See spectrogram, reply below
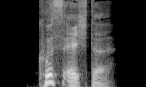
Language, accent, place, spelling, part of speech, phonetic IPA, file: German, Germany, Berlin, kussechte, adjective, [ˈkʊsˌʔɛçtə], De-kussechte.ogg
- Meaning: inflection of kussecht: 1. strong/mixed nominative/accusative feminine singular 2. strong nominative/accusative plural 3. weak nominative all-gender singular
